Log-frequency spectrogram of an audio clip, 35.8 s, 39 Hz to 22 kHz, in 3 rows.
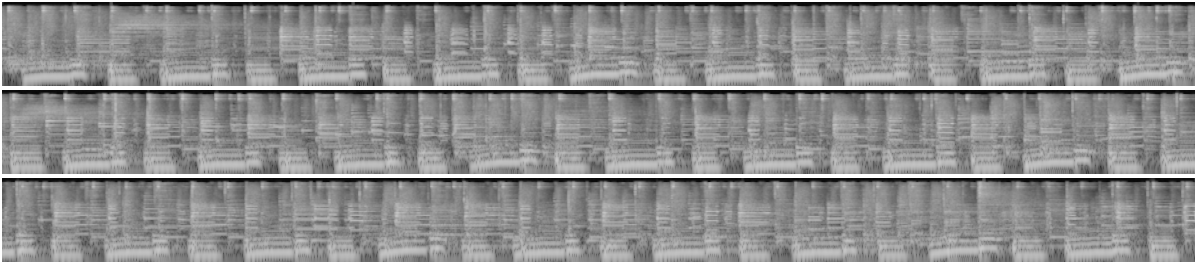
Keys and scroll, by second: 31.1 Escape.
